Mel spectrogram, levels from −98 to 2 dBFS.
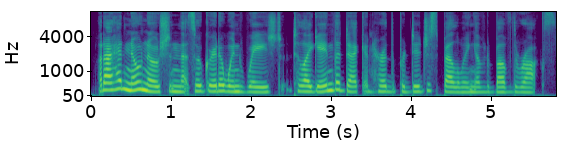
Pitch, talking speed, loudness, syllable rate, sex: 215 Hz, 270 wpm, -20 LUFS, 6.1 syllables/s, female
